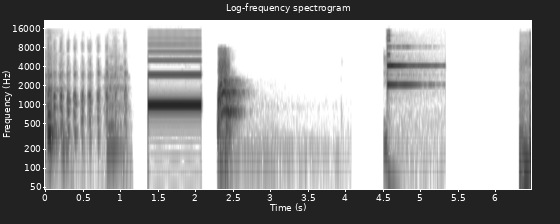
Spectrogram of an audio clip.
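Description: A man laughing briefly, then a loud, steady electronic beep lasting under a second, the kind used as an editing sound effect. A short burst of sound follows, and later a single ringing ding that fades away.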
